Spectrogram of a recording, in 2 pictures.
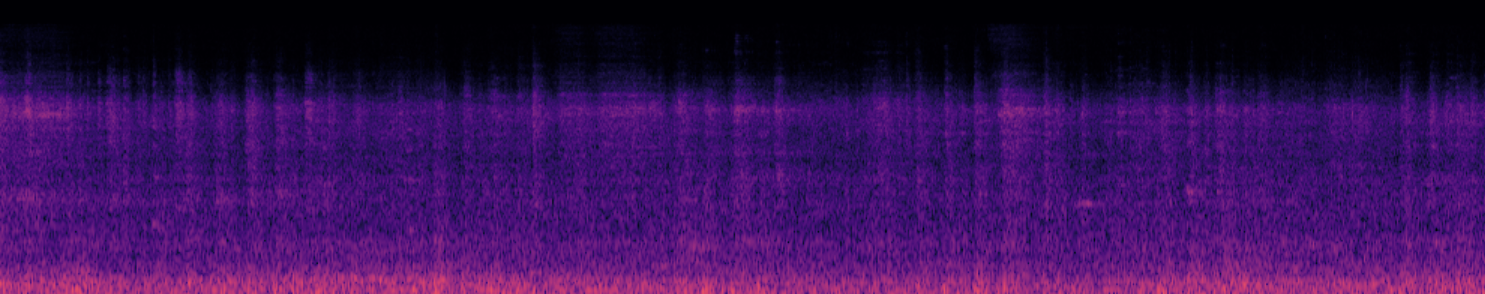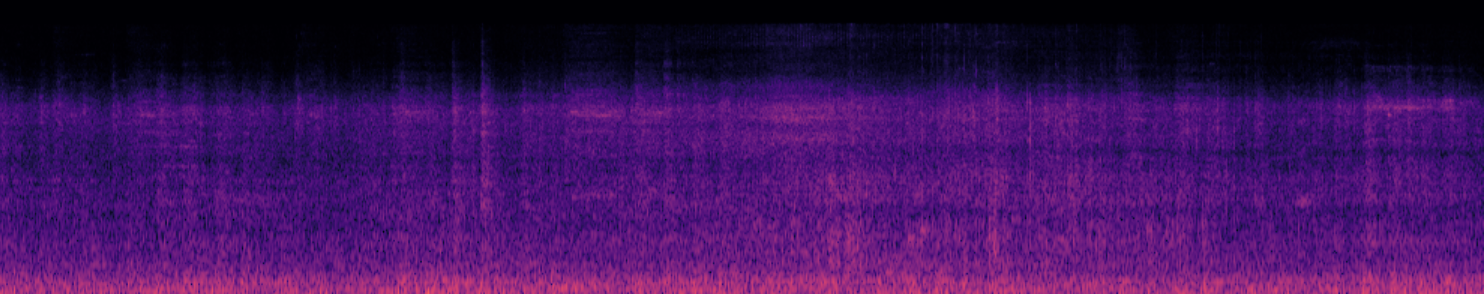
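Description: Coal train hopper wagons rolling steadily past: a continuous rumble of steel wheels on rail, with repeated clacking as the wheels cross rail joints.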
